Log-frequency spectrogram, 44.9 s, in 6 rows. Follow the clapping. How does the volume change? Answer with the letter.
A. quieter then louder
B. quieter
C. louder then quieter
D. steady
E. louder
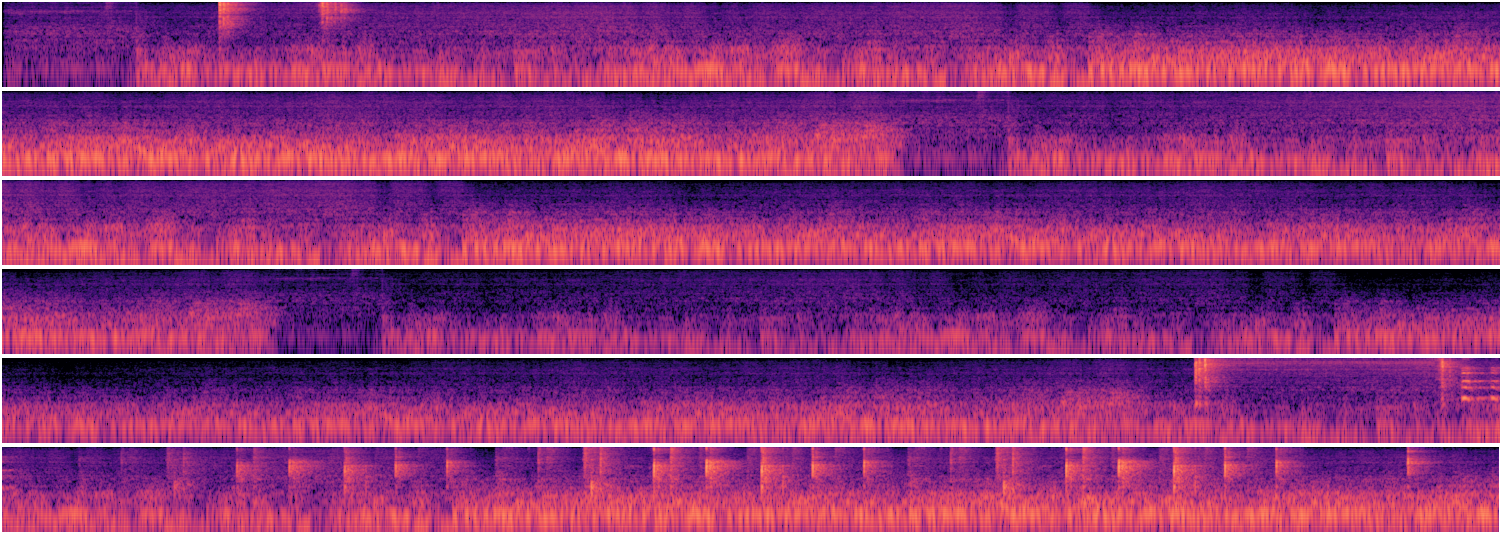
E.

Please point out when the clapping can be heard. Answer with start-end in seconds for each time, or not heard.
37.1-44.6.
